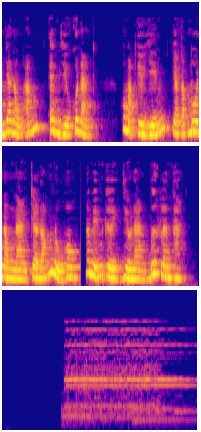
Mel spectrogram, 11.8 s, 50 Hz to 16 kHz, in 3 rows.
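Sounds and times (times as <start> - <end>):
speech: 0.0 - 7.6
telephone ringing in a bedroom: 9.1 - 11.7.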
